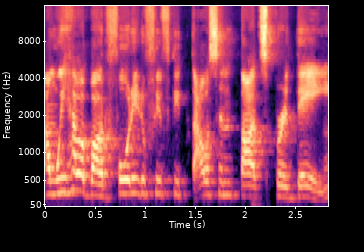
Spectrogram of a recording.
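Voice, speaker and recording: A woman with a Colombian accent speaks at a fairly quick pace in a fairly high pitch. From Colombia, Bogota. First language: Spanish. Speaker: nurse and wellness speaker. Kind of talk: podcast interview.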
